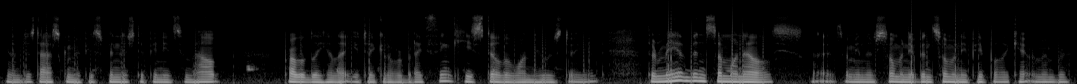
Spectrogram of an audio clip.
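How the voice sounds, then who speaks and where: Man, meditation teacher, low voice, dark and soft tone, unhurried conversational talk. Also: fairly even intonation, a little hiss or hum, low-quality recording. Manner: plainspoken, unhurried, loosely conversational. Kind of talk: relaxed dharma talk and Q&A livestream.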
